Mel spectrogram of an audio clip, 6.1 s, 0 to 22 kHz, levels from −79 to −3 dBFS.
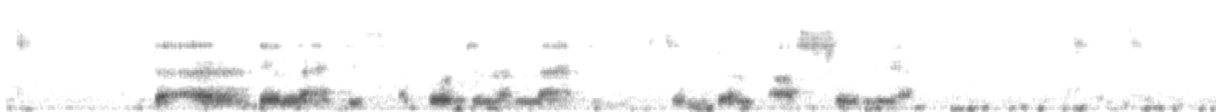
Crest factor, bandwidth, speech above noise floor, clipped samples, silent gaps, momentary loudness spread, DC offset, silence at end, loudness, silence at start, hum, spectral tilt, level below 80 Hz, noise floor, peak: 20 dB; 8.8 kHz; 30 dB; under 0.1%; none; 20 LU; under 0.1%; 0 s; -40 LUFS; 0.05 s; none; -6 dB/octave; -80 dBFS; -70 dBFS; -22 dBFS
